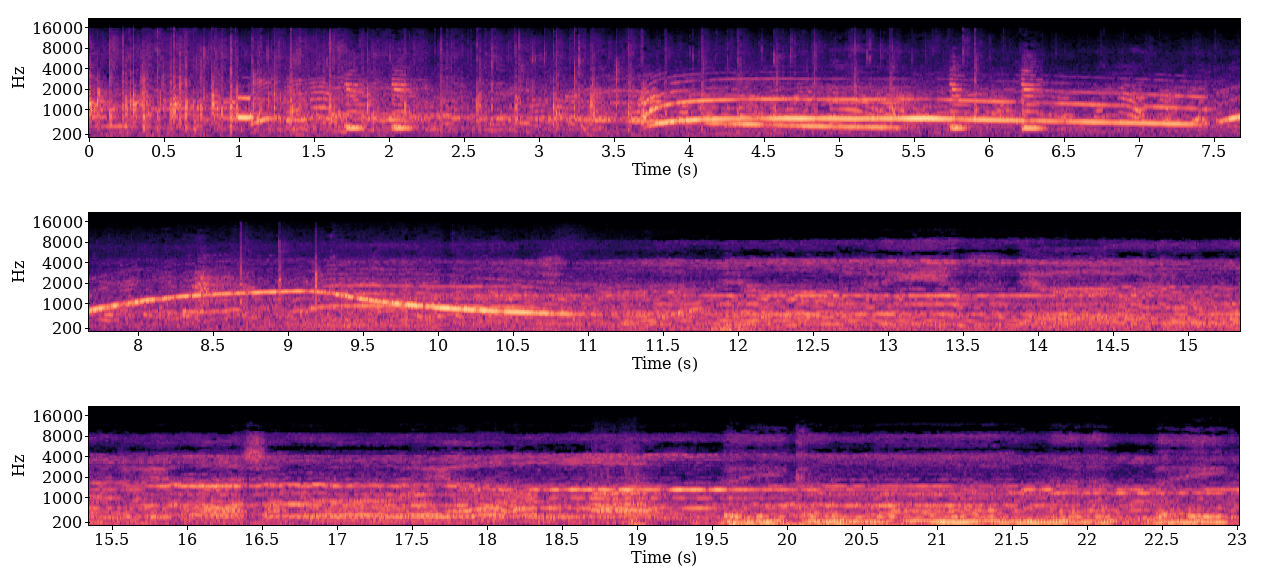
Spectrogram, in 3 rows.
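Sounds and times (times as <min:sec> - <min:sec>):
people clapping: 0:00.0 - 0:10.9
crowd noise: 0:00.0 - 0:23.0
vehicle sirens wailing: 0:03.5 - 0:12.7.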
